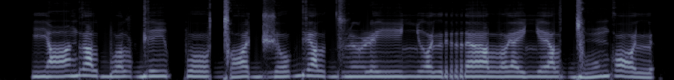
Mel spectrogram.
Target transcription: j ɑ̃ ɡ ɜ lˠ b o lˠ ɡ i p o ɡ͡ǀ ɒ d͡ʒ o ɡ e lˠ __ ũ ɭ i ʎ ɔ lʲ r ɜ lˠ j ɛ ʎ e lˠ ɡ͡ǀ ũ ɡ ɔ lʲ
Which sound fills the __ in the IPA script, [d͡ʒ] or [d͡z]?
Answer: d͡z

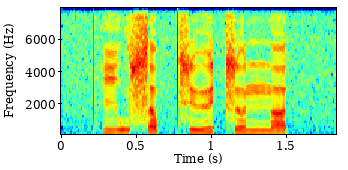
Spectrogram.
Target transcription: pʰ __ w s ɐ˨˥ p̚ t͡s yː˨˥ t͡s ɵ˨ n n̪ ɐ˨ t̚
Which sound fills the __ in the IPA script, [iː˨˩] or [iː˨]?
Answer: iː˨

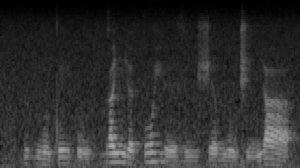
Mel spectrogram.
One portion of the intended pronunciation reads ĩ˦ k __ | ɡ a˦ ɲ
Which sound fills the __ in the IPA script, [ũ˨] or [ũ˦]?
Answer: ũ˨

